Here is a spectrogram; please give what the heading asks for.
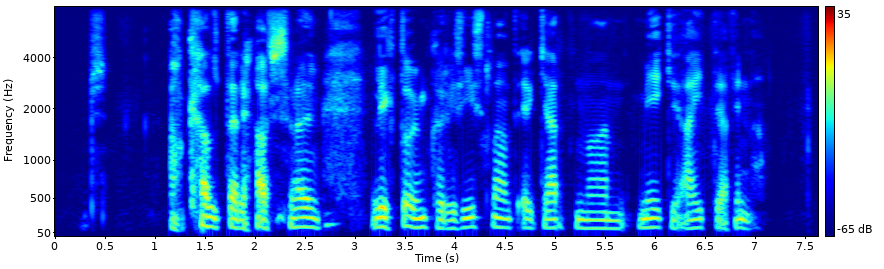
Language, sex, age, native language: Icelandic, male, 20-29, Icelandic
